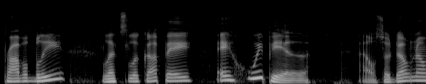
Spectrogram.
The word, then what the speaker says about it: huipil: Next, we have, do we pronounce this huipil? Huipil.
